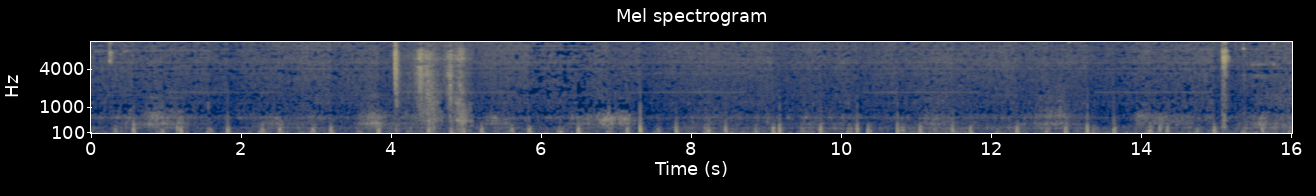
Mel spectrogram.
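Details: Woman's heartbeat recorded through a stethoscope after a blood draw: repeated soft low thumps with rubbing and handling noise, roughly 90 a minute; ordinary heart sounds.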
